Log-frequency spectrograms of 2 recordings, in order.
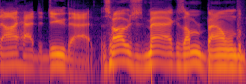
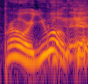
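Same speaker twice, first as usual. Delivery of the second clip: worried friend; 10 semitones higher, 5 dB louder than usual. Retold or imitated. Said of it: "And they're like".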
